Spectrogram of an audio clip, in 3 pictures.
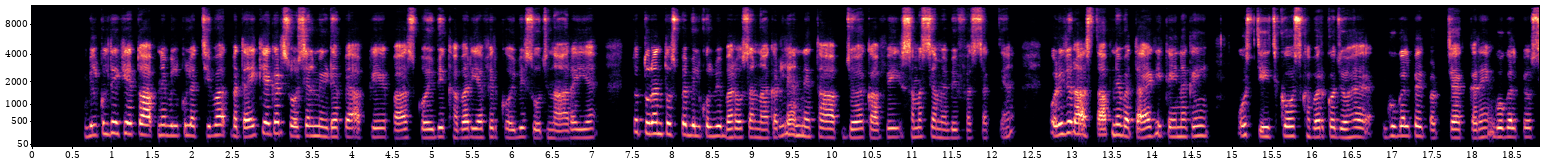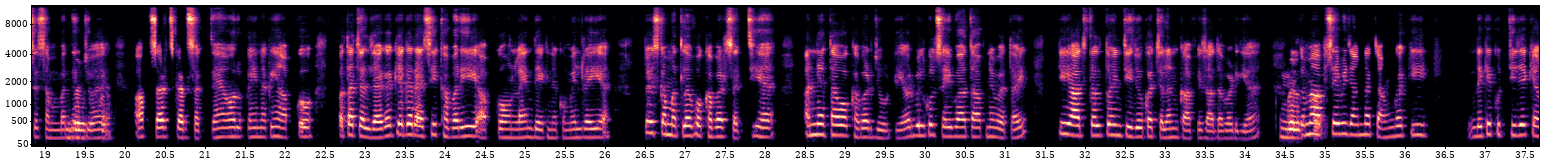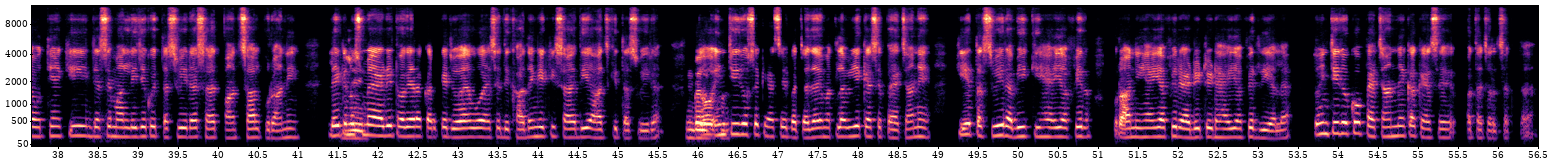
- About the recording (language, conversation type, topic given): Hindi, podcast, ऑनलाइन खबरों की सच्चाई आप कैसे जाँचते हैं?
- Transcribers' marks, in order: in English: "चेक"; in English: "सर्च"; in English: "एडिट"; in English: "एडिटेड"; in English: "रियल"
